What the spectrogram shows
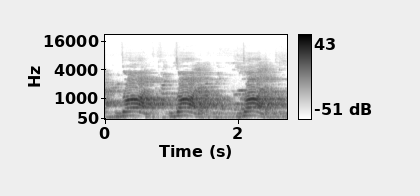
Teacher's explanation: এর মাখরাজ হচ্ছে জিভের এক সাইড, উপরে দাঁতের গোড়া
